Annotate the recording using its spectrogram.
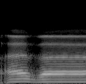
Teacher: illa adza, za di ujung lidah. Jangan baca aza, itu jadi huruf zai, ya.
